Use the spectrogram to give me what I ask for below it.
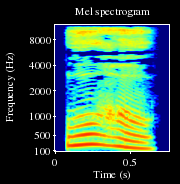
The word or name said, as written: ಓಹಿ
